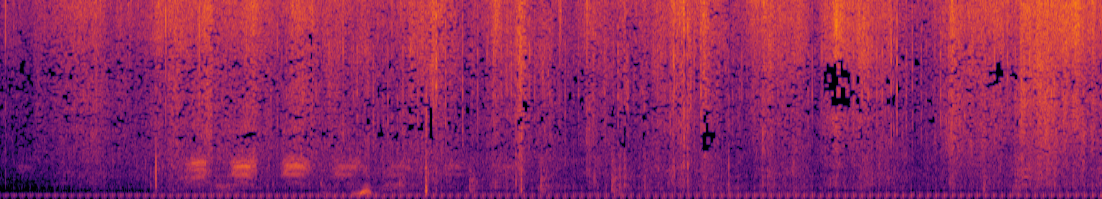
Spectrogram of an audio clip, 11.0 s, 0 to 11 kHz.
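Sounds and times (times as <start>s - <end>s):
low pulsing drone: 0.0s - 11.0s
crow cawing: 1.6s - 6.6s, 10.2s - 10.6s.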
